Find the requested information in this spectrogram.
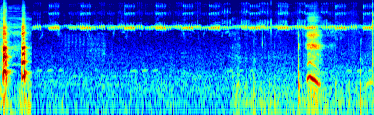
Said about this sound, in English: Scott's not here. That would be his joke. I'm going to cricket Scott's joke, even though he's not here.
